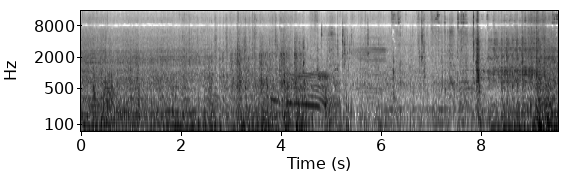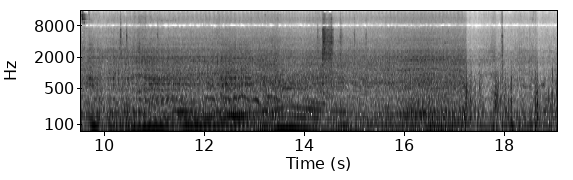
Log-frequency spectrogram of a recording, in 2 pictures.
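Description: A vehicle's engine runs at low speed, with a steady low rumble. A cow moos about four seconds in, and more lowing comes later, over the top of it. A couple of sharp knocks come from the vehicle bumping along.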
